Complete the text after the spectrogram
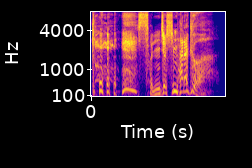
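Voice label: Vox Skill, Korean; heroes; Kibera; kings raid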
